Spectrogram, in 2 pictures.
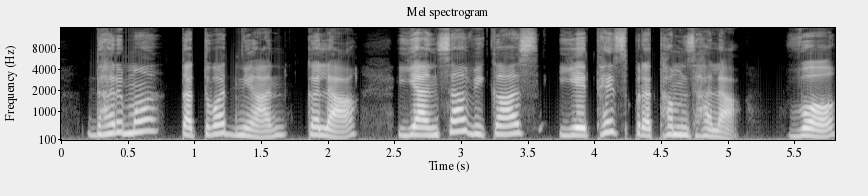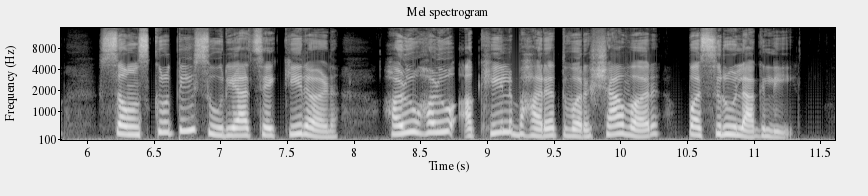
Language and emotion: Marathi, neutral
